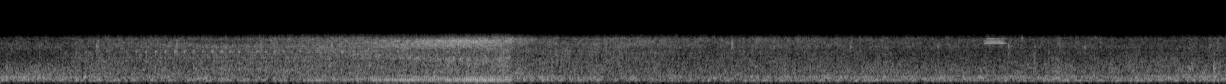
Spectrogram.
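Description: Steady running noise of the Darjeeling Himalayan Railway train heard from its carriage, with a road vehicle's engine swelling as it passes close alongside about four seconds in and cutting off abruptly about five seconds in. A short high beep near ten seconds in.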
